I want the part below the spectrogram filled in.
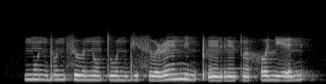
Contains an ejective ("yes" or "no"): yes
